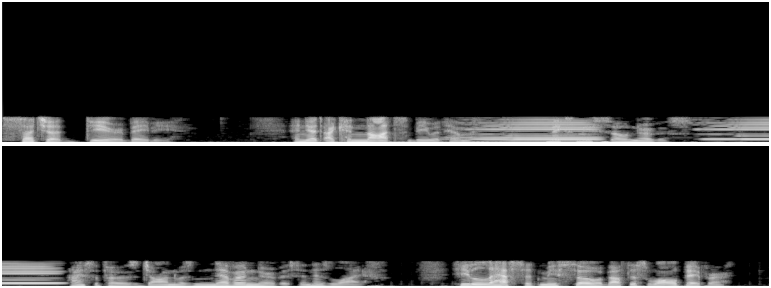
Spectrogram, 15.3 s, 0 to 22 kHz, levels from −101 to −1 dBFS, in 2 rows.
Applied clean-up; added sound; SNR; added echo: classical method Wiener filter.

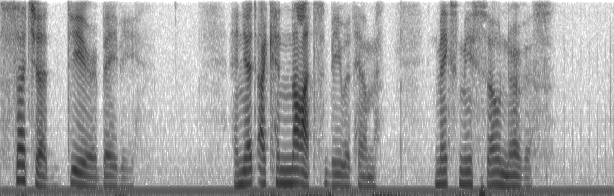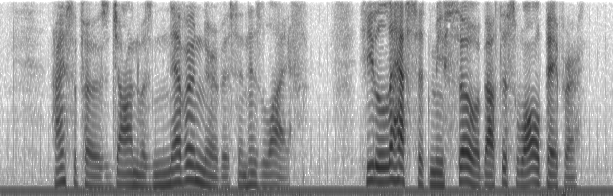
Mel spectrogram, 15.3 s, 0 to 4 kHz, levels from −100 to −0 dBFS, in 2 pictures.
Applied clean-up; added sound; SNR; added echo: none; none; none; none.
